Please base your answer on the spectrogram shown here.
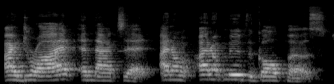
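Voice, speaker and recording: A middle-aged American woman hosts YouTube commentary on a casual livestream, blunt, opinionated and emphatic, swearing freely. Her voice is medium-pitched at a normal speed. The room sounds roomy and echoey.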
